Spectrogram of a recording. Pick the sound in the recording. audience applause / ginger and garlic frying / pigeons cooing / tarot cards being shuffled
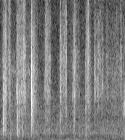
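tarot cards being shuffled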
